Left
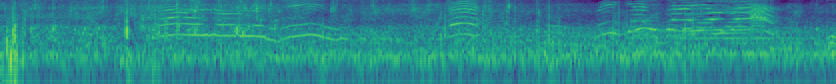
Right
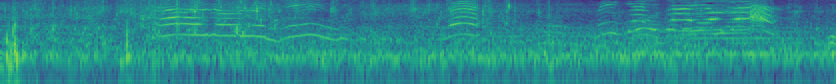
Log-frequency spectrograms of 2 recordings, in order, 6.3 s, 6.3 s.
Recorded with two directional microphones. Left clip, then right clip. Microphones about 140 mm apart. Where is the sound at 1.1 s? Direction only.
30° right (ahead or behind).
